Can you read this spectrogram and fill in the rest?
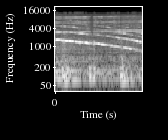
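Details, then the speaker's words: CNC mill (Mikini) on Mach, spindle off, running the outer arc of a hole-pocketing program: whine slides down in pitch with dull thumps about every half second, felt and seen in the table; steppers thumping on arcs, cause unknown. "Right there. There's like a thumping, and you can actually see the table kind of hear it thumping."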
